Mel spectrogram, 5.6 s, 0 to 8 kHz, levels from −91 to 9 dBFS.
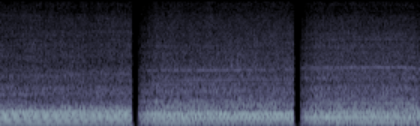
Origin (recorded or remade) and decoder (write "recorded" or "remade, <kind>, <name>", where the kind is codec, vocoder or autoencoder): recorded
